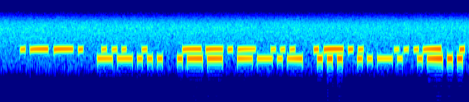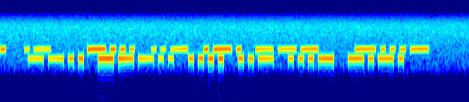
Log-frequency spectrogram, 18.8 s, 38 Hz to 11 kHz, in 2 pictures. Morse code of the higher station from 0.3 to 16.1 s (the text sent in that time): PSE QSL VIA BURO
